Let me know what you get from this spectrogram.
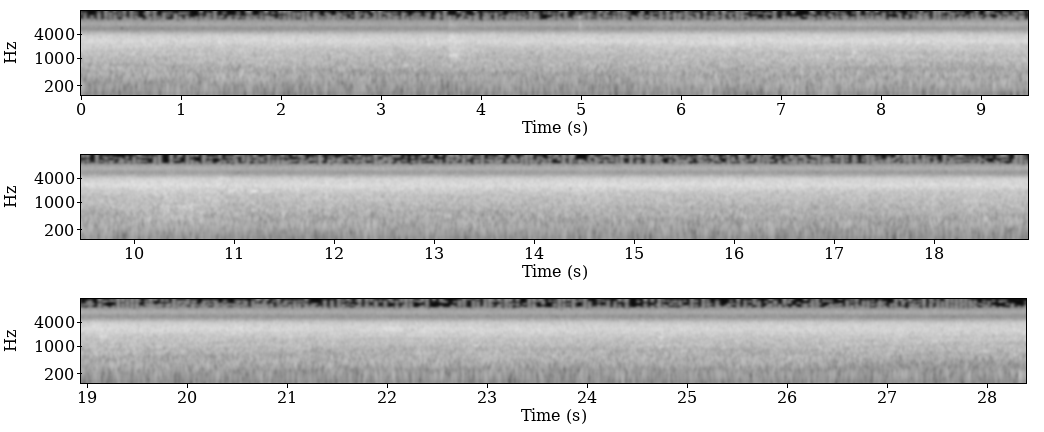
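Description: Heavy rain and floodwater rushing in a flooded street: a steady, unbroken wash of water noise.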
